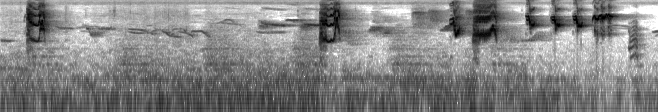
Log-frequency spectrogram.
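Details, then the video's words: Kacer (Oriental magpie-robin) pouring out imitated phrases with no tutor recording and no opponent: a harsh rasping note, quiet thin whistles, another rasp, then a rapid run of bright, loud chipping whistles over a low hum. "KACER JAYA SURYA NEKAT BONGKAR ISIAN TANPA MASTERAN DAN TANPA LAWAN"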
